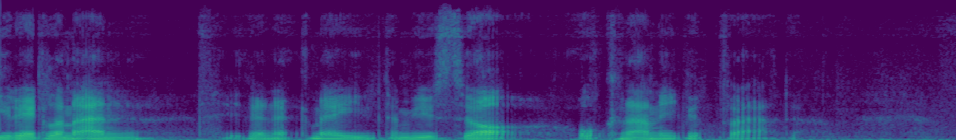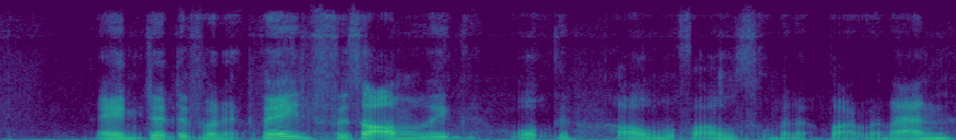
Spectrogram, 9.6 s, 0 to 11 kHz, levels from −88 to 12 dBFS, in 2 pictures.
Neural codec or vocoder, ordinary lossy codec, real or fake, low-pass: autoencoder, 22.05 kHz, a latent of 192 numbers a frame, VITS, trained on many speakers; Opus, 24 kbps; fake; 9.9 kHz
